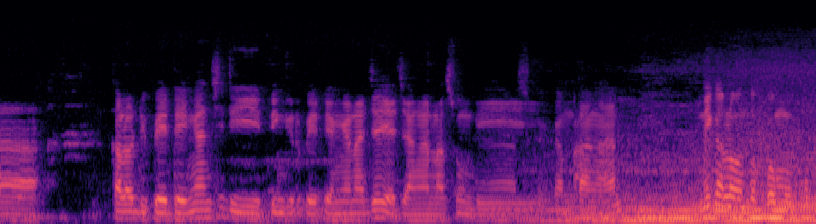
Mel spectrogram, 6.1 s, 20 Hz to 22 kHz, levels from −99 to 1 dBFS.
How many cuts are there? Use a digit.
1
